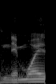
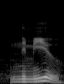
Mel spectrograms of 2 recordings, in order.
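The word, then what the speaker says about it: Nimue: a really good fight why is it called nimway that's just how I've always PR how would you pronounce it nimu nimu yeah isn't that the name nimu nimu I mean I why is it Nim way I don't know I'm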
